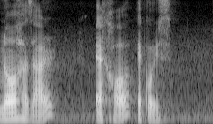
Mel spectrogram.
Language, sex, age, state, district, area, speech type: Assamese, male, 18-30, Assam, Sonitpur, rural, spontaneous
